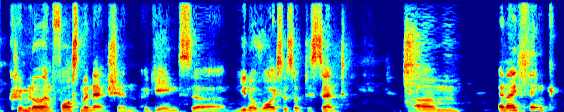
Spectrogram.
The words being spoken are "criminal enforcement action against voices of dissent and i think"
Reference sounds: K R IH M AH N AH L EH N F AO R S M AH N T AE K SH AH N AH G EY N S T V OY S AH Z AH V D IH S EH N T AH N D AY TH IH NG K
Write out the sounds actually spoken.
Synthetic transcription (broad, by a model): K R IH M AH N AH L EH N F AO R S M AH N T AE K SH AH N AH G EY N S T V OY S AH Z AH V D IH S EH N T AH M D AY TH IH NG K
